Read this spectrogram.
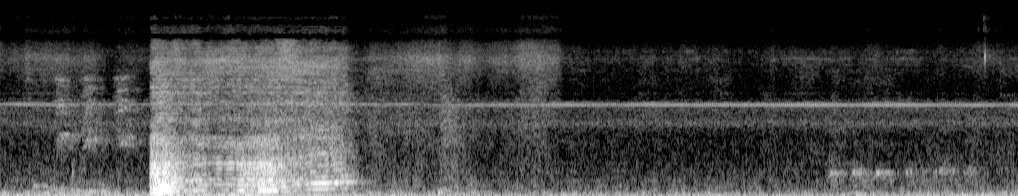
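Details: Australian Doodle puppy giving a single strained, wavering whine of about two seconds that quivers up and down, followed later by a faint, thin high squeak over a low indoor hum.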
